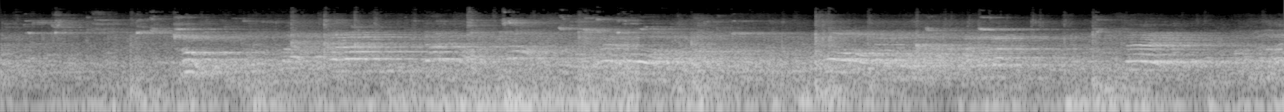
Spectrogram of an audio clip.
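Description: Sounds of an indoor handball game in a large sports hall: a handball bouncing on the wooden court floor amid players' shouts and calls, with shoes squeaking now and then.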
